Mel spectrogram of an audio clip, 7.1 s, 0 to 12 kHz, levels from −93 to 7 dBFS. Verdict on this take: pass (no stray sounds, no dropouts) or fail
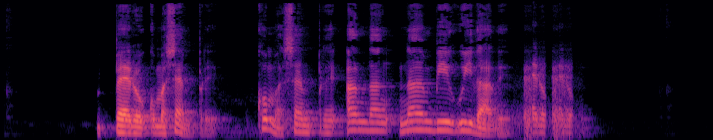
fail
